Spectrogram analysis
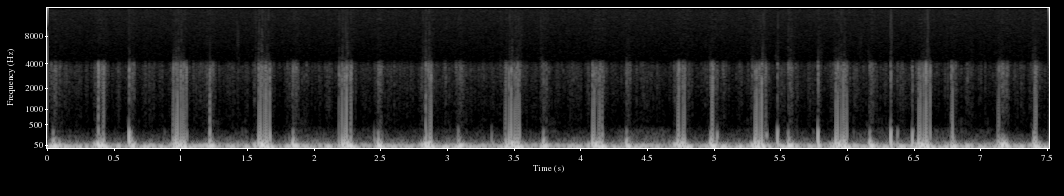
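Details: Child's heart sounds recorded with a digital medical stethoscope: clear, regular lub-dub pairs at about 96 beats a minute; normal heart sounds.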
